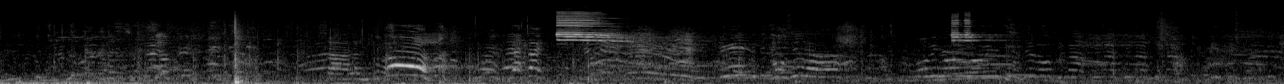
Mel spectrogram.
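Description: A crowd of young men and women shouts and cheers outdoors.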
